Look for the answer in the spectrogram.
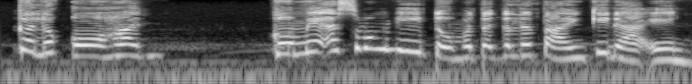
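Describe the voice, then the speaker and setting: A very high-voiced young Filipino woman, played by an actress, in a horror audio drama. She is skeptical and irritable, quick to argue and brush off everyone else's worries. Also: lively intonation. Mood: scornful. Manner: dismissive, argumentative. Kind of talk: Tagalog audio drama acting.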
